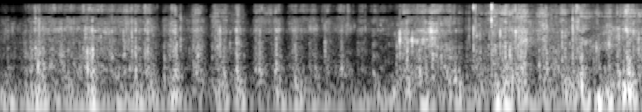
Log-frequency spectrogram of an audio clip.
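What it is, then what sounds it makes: Latex gloves rubbed together. Hands in worn, thin white latex gloves wave and rub together, making a quick run of bright, crinkling rubber rustles and squeaks. The rubbing grows louder and denser after about three seconds, with little low end.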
